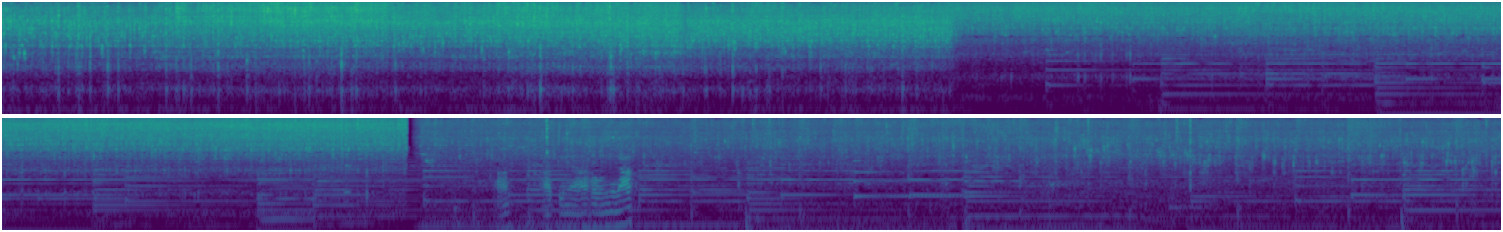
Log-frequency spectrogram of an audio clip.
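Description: Chicken pieces deep-frying in hot oil in a wok, a loud steady sizzle. About ten seconds in the sizzle drops to a faint hiss and background music takes over.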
